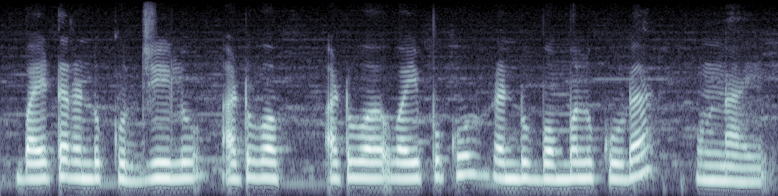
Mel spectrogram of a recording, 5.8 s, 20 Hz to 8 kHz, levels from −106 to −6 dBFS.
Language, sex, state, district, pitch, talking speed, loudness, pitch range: Telugu, female, Telangana, Hyderabad, 200 Hz, 90 wpm, -17 LUFS, 195-210 Hz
